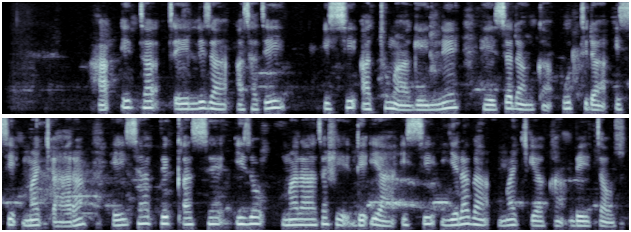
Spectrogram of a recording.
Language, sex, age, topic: Gamo, male, 18-24, government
